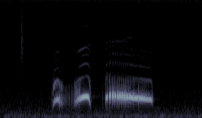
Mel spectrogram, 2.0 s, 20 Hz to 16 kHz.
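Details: Decoy call of a spotted dove in the V18 style: a pair of quick hooked hoots, then a long, level, mellow coo that edges downward. Close and clear, with a faint click just before the call.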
